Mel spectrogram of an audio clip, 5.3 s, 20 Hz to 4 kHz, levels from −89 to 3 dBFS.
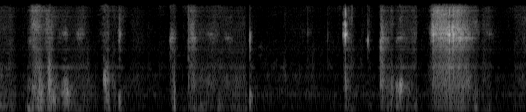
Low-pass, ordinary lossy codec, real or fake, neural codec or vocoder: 3.6 kHz; none; fake; codec, 24 kHz, 0.9 kbps, WavTokenizer, medium speech release version 1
